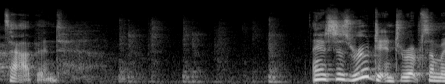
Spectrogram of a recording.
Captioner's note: loud pawing noises from litter box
